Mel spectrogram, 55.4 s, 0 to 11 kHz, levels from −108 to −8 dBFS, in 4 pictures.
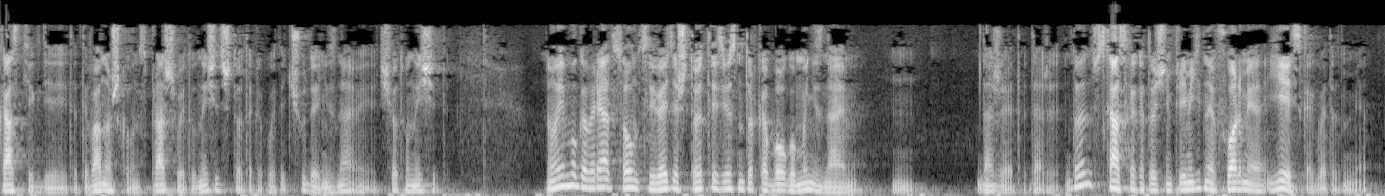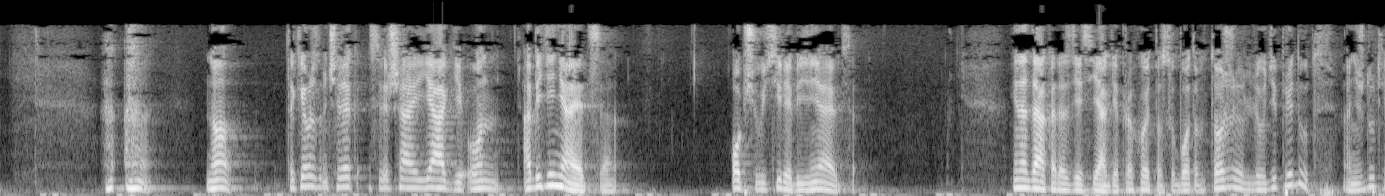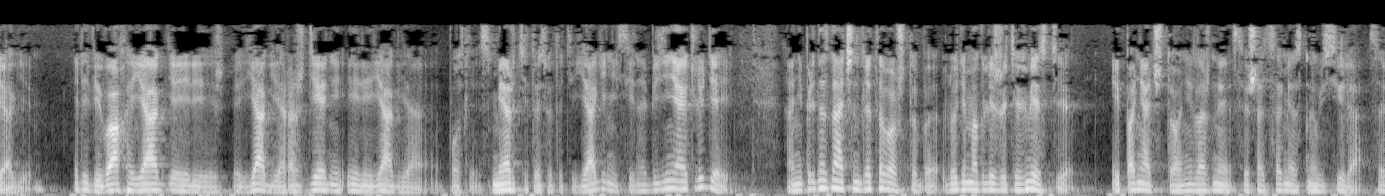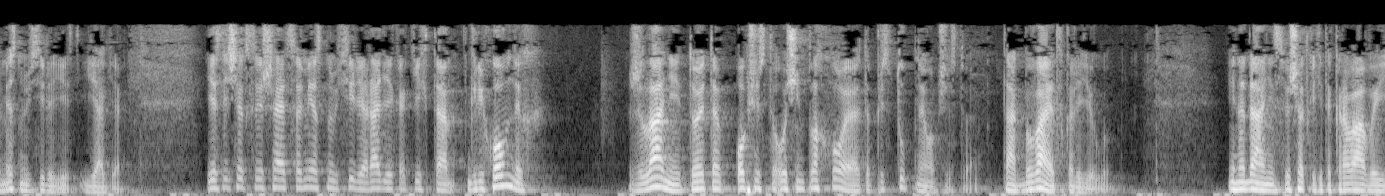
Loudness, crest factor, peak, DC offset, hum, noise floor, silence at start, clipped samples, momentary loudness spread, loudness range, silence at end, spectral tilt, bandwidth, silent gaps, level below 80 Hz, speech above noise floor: -21 LUFS; 22 dB; 0 dBFS; under 0.1%; none; -53 dBFS; 0 s; under 0.1%; 15 LU; 5 LU; 0 s; -4 dB/octave; 7.4 kHz; none; -42 dBFS; 32 dB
